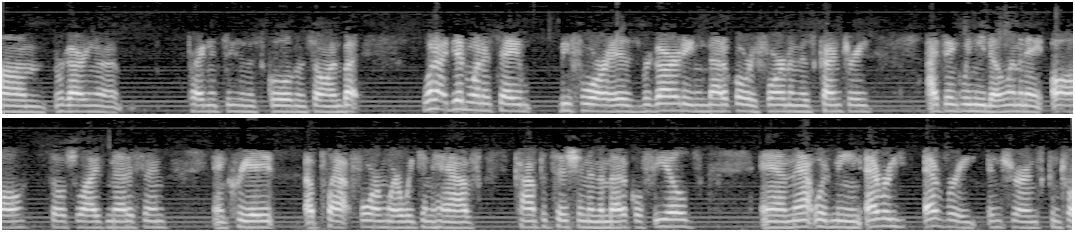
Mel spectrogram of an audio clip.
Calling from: Salem, United States; again from Salem.

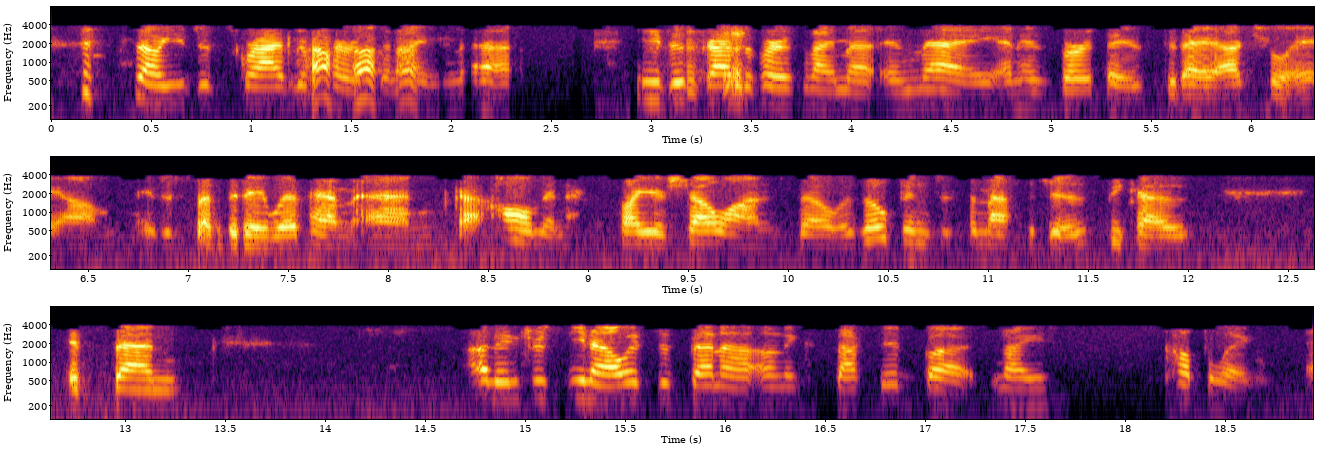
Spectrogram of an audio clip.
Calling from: Rhode Island, United States; I'm calling from Rhode Island.

